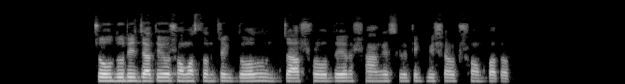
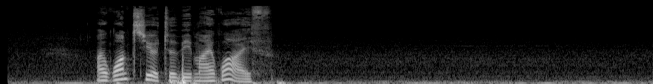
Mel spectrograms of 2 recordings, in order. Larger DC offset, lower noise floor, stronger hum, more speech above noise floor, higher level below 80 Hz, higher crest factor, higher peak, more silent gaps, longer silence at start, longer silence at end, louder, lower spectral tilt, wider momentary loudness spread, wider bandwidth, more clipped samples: neither; first, -80 dBFS vs -41 dBFS; neither; first, 62 dB vs 23 dB; second, -68 dBFS vs -34 dBFS; about the same, 18 dB vs 22 dB; about the same, 0 dBFS vs -2 dBFS; neither; first, 0.95 s vs 0.1 s; first, 1.15 s vs 0 s; about the same, -18 LUFS vs -20 LUFS; about the same, -5.5 dB/octave vs -5.5 dB/octave; second, 9 LU vs 25 LU; second, 11 kHz vs 16 kHz; neither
